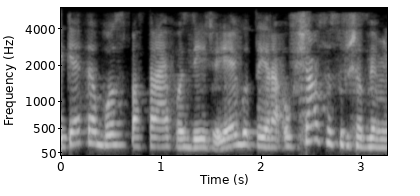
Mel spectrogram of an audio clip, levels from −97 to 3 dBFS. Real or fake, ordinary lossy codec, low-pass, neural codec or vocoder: real; AAC, 24 kbps; 5.4 kHz; none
